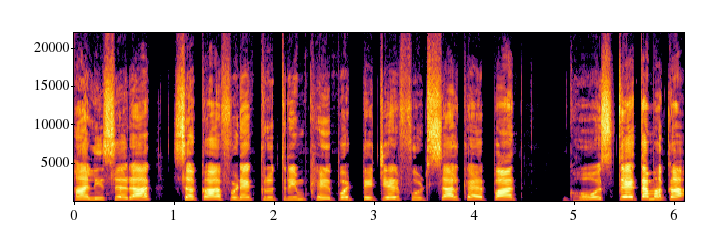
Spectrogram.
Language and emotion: Goan Konkani, happy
